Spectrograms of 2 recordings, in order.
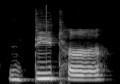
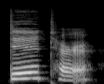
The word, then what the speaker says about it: deter: Don't change it to the long E. Don't say deter, deter. Not correct. We say deter, deter.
